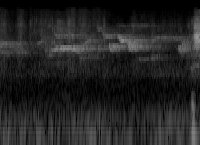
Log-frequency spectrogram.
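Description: Faint songbird song: a few thin, wavering whistled phrases over low outdoor background noise.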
